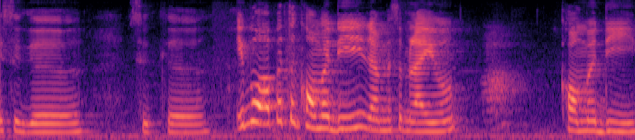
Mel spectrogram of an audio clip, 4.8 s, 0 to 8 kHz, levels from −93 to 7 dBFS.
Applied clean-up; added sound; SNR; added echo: none; none; none; none.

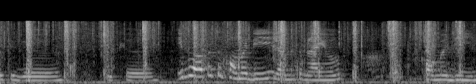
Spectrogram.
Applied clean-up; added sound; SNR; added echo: none; Run; -3 dB; reverberation time 0.4 s.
